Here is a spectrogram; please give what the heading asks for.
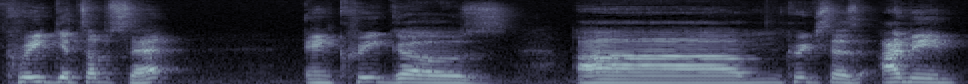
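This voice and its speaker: A man's voice: a little high, fairly even intonation, slow pace, a bit bright. A man co-hosting a podcast, talking and retelling in a casual, wry, colloquial way. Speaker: podcast co-host, recaps manga chapters.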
